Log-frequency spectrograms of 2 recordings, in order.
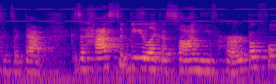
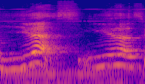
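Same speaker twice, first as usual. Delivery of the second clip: lightly imitated, raised emphatic agreement; imitated approving woman; 6 semitones higher, 6 dB louder than usual. Overhearing woman approving the mother's speech, lightly imitated. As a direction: mimic an eavesdropper heartily agreeing. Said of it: "overheard my mom was like".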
